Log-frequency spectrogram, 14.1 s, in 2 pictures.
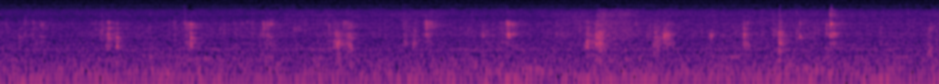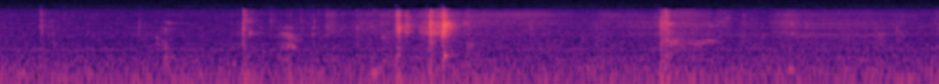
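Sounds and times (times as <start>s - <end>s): quiet chewing: 0.0s - 10.7s.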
